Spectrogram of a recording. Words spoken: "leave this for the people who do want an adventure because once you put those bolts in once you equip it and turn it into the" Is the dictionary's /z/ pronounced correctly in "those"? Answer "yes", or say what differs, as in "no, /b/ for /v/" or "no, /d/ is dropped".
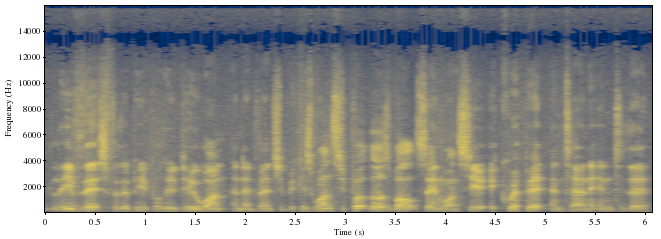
yes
